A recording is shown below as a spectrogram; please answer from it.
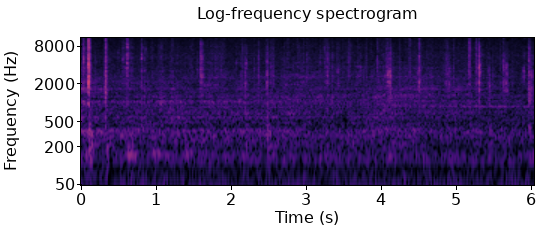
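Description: Scattered faint clicks and taps of plastic as a BMW Business CD head unit is handled and seated in the car's dash, over a steady background hum.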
